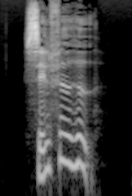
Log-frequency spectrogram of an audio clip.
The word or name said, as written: selvfedhed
